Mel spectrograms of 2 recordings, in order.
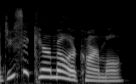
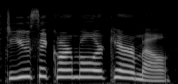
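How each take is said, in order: First: First "caramel" as CARE-uh-mel, second "caramel" as CAR-mul; three syllables, then two, for "caramel"; contrasted caramel pronunciations. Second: First "caramel" as CAR-mul, second "caramel" as CARE-uh-mel; two syllables, then three, for "caramel"; contrasted caramel pronunciations. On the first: Baker asking her co-host, "caramel" as CARE-uh-mel, then CAR-mul. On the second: Baker putting it to listeners, "caramel" as CAR-mul, then CARE-uh-mel. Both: Shown as a demonstration.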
